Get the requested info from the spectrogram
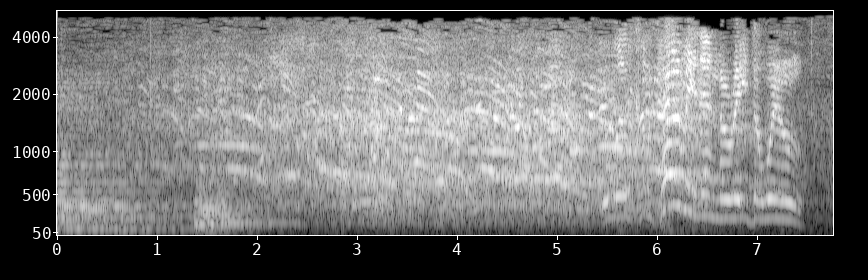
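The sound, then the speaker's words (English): A large crowd assembled on the steps of the Forum as Mark Antony shows Caesar's murdered body murmurs and chatters steadily, many overlapping voices blending into a continuous babble, with a few louder individual voices rising above the hubbub near the end. “Now, on the steps of the Forum, Mark Antony shows Caesar's murdered body to the assembled crowd.”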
